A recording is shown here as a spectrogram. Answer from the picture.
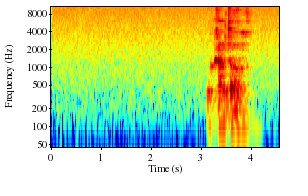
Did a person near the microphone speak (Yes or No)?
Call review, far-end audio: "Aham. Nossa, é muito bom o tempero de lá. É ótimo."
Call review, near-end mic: Yes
